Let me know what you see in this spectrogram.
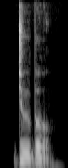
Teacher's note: start by making the T sound as in top but then add some voice to its so so that it sounds more like d in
